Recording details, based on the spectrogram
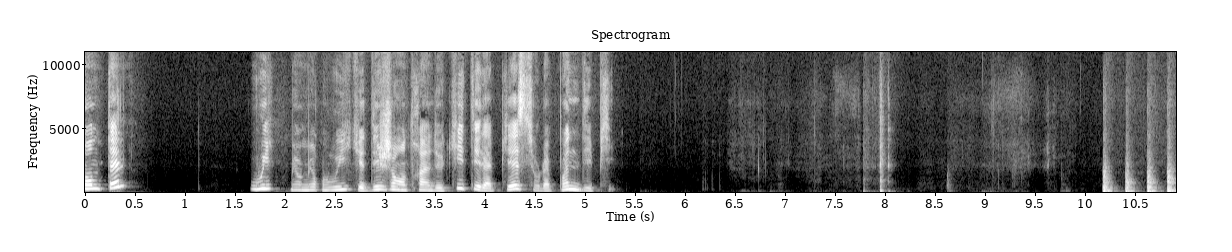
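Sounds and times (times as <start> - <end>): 
speech: 0.0 - 0.5, 1.7 - 5.4
knocking on a door: 10.2 - 10.9.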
